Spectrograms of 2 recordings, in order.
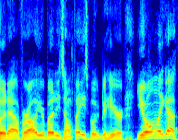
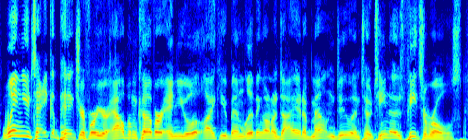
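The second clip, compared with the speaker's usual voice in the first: ordinary talk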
